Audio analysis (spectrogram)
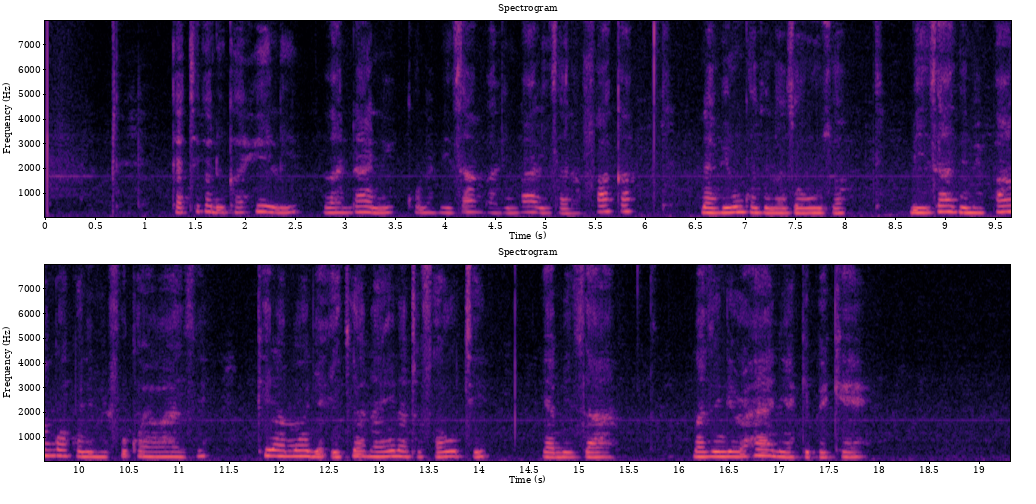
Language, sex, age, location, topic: Swahili, female, 25-35, Dar es Salaam, finance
